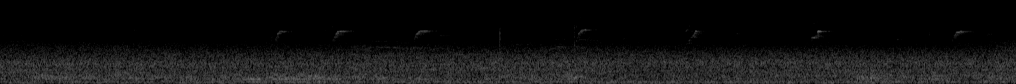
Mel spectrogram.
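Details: Male Common Kingfisher, recorded from a hide at four metres in 2014: short, shrill high whistles, single or paired, repeated irregularly about once a second, faint over a steady rush of running water.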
